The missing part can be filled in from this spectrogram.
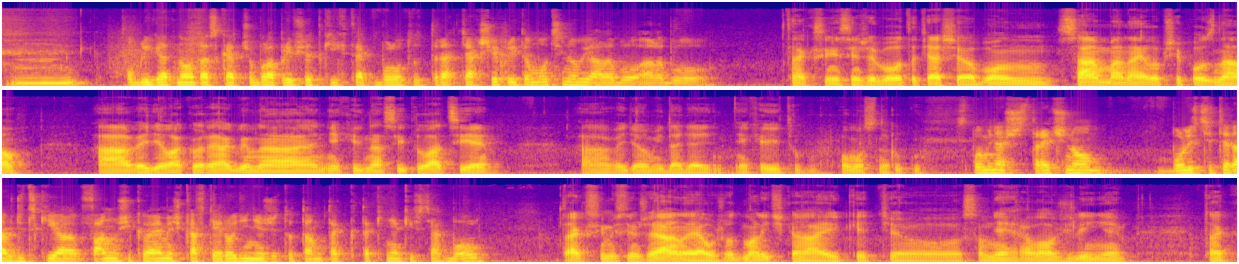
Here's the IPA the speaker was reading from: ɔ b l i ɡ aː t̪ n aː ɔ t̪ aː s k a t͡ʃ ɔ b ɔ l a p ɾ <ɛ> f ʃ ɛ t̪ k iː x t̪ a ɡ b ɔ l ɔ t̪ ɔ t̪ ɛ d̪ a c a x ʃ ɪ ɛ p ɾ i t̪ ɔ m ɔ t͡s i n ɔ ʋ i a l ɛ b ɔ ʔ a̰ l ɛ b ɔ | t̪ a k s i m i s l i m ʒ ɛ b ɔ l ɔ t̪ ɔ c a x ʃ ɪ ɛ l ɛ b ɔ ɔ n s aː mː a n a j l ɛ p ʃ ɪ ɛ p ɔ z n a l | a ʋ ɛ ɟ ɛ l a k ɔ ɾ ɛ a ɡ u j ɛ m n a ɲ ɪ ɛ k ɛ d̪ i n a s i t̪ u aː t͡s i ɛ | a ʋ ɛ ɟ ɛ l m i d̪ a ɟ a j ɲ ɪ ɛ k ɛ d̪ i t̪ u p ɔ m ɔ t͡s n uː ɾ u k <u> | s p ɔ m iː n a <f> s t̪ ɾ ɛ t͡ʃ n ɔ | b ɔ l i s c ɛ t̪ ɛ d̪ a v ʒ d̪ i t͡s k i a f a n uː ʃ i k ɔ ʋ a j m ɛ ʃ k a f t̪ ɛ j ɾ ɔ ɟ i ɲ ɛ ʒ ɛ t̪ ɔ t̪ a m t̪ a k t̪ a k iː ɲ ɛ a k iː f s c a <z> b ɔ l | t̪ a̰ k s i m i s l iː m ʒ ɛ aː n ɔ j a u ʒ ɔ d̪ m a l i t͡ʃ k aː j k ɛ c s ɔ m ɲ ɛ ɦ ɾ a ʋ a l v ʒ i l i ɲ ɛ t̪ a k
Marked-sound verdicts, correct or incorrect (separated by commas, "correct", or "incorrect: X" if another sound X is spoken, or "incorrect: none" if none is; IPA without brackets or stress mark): incorrect: i, correct, incorrect: ʃ, incorrect: ɣ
